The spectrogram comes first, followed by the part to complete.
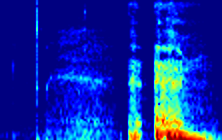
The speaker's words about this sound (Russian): Excuse me. Swallow the water the wrong way.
